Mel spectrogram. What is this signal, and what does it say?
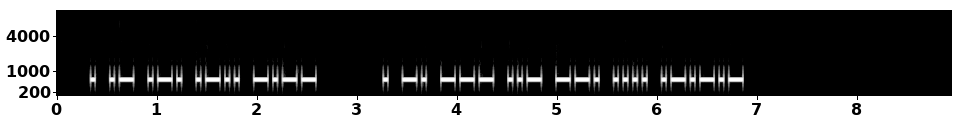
Morse code, heard as a keyed tone, about 25 wpm, 700 Hz. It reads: EARLY ENOUGH.
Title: 2x Word-Spacing - Sentences from Top 400 Words - 25wpm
